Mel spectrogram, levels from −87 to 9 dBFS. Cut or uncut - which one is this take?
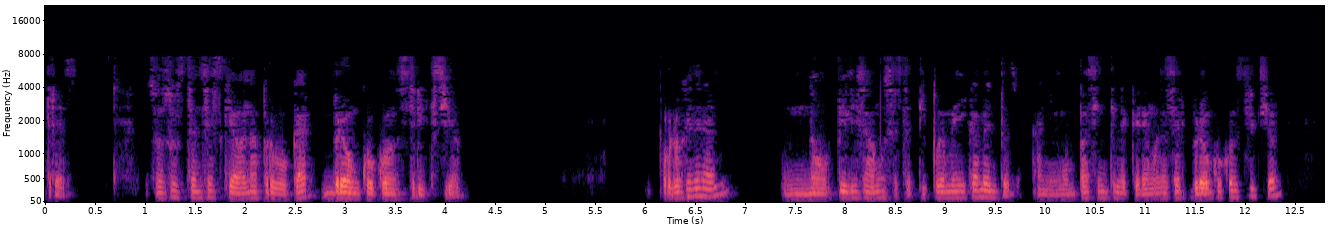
cut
